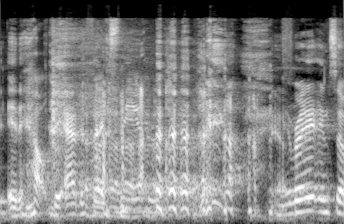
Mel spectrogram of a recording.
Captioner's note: laughs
